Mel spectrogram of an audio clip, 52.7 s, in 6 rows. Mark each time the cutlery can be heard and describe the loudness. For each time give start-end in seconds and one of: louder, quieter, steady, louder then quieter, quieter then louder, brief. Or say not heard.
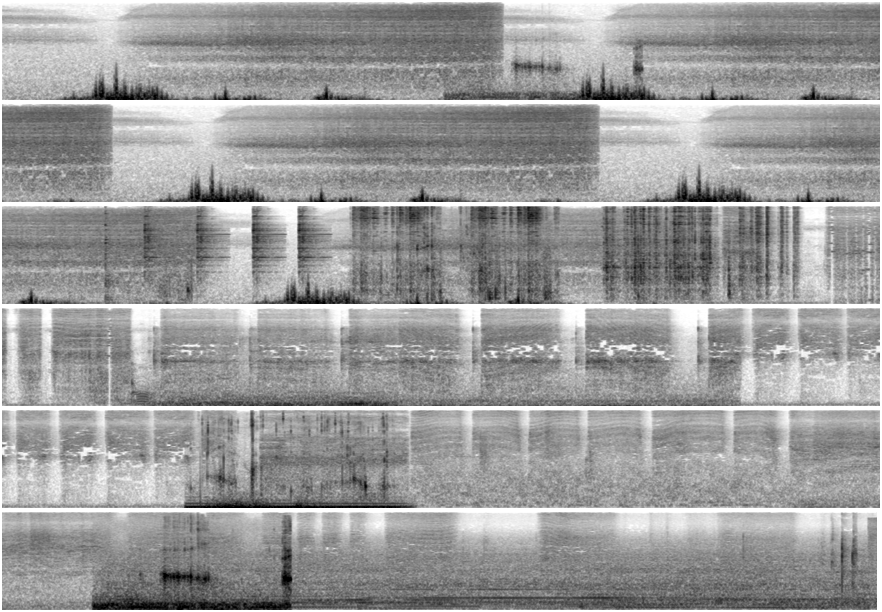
18.6-25.6 quieter then louder.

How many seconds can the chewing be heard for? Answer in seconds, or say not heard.
9 s.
